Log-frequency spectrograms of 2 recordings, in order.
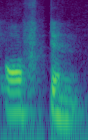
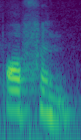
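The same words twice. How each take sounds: First: The word is said with a pronounced T. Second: The word is said with a silent T. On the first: This is how people say it these days. "people pronounce that T sound in it and they say often" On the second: This is the older way it was learned. "with T silent in it. We learnt it as often"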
